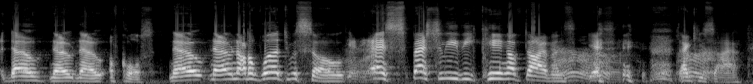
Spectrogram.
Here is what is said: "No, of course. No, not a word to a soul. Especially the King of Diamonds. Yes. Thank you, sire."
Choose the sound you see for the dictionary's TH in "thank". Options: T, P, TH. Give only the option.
TH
